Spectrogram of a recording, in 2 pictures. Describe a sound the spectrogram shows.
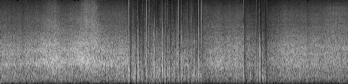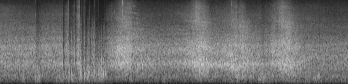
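A car passes close by with a whoosh.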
